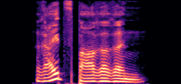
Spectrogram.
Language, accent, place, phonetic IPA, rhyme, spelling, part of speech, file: German, Germany, Berlin, [ˈʁaɪ̯t͡sbaːʁəʁən], -aɪ̯t͡sbaːʁəʁən, reizbareren, adjective, De-reizbareren.ogg
- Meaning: inflection of reizbar: 1. strong genitive masculine/neuter singular comparative degree 2. weak/mixed genitive/dative all-gender singular comparative degree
